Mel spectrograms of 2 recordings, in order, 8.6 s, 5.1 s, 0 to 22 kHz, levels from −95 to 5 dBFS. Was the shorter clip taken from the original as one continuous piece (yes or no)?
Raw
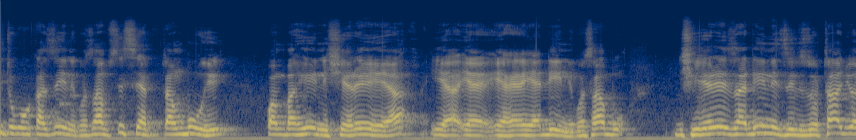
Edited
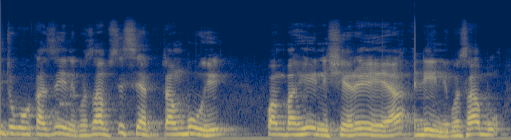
no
